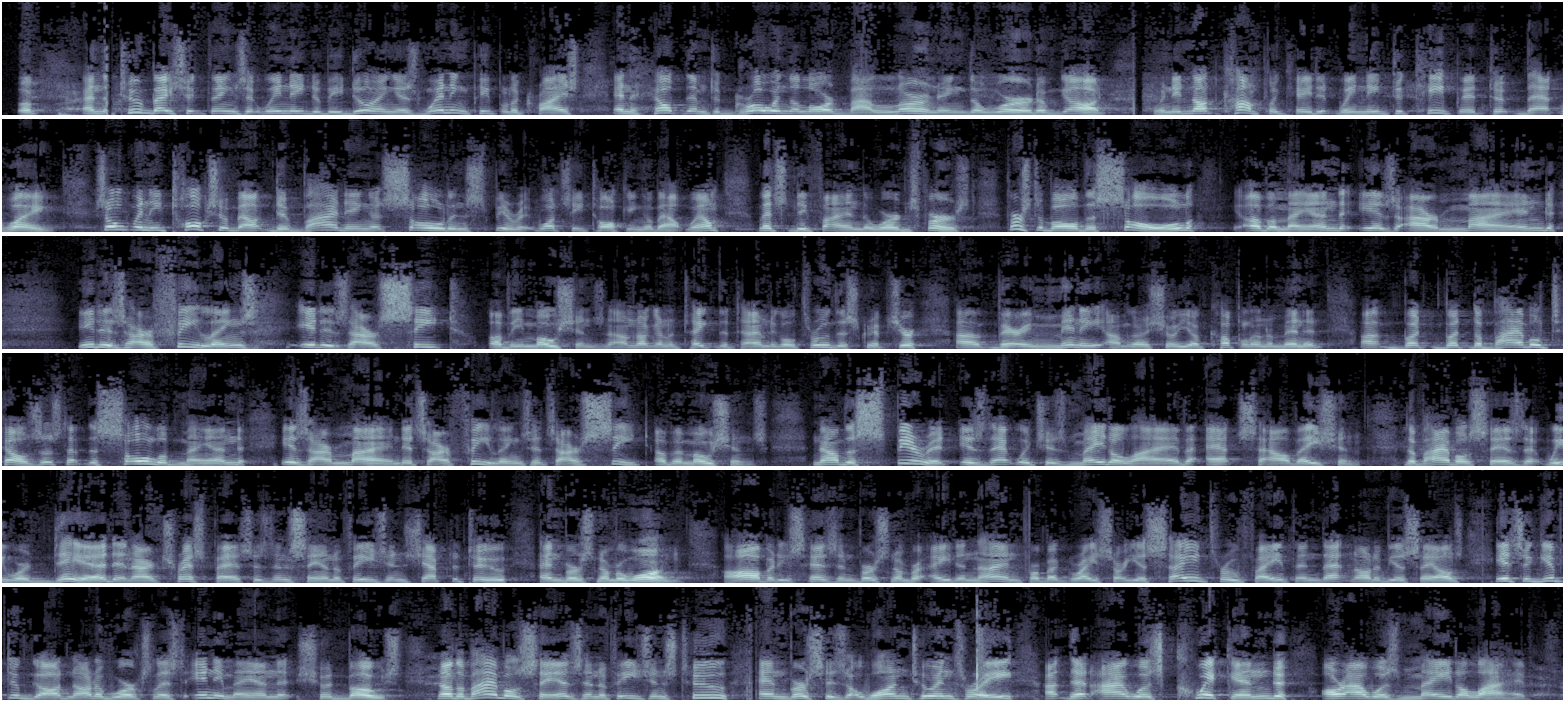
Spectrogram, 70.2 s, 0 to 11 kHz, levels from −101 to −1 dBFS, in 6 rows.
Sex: male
